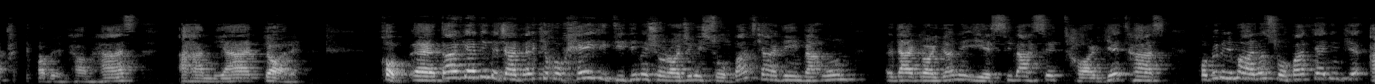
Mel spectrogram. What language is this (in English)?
Persian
